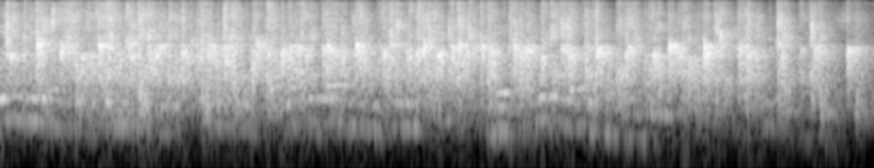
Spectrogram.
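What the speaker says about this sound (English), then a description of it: "A round of applause for Andy." Applause from a magic show audience for Andy, a volunteer onstage, sustained and loud throughout, with voices and talk mixed into the clapping.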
